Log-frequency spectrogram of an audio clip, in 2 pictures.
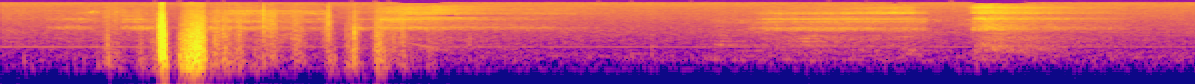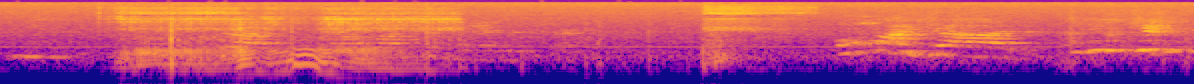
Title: Snoring dog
